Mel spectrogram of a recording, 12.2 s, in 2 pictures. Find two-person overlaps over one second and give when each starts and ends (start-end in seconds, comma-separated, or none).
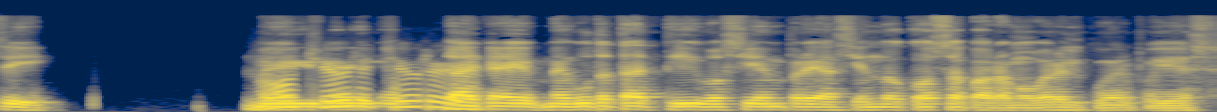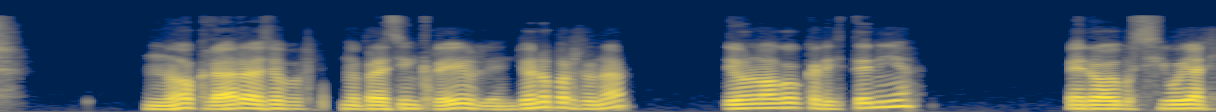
1.2-2.5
